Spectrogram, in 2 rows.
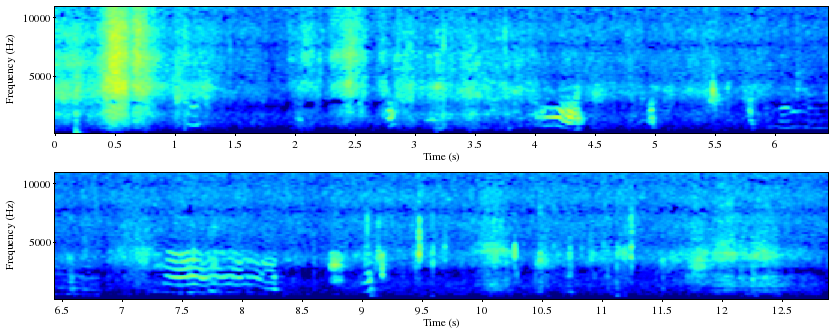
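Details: Newborn kittens of a litter on their day of birth, 13 May 2015; a few faint, thin, wavering high mews, some in quick trembling runs, over a steady background hiss.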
